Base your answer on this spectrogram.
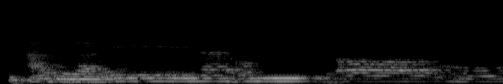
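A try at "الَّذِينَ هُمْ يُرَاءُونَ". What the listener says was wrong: Roknya kurang panjang 4 harokat. Yura'un.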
